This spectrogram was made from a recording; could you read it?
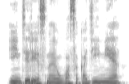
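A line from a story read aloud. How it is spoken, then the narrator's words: Amused snort. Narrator (Russian): хмыкнул Эриан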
